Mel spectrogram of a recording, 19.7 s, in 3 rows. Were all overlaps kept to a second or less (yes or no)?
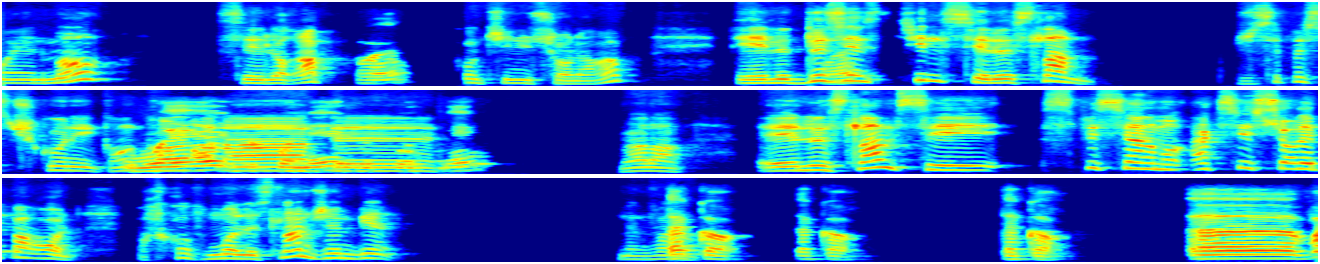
no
